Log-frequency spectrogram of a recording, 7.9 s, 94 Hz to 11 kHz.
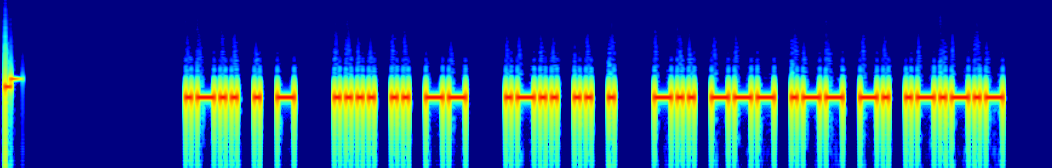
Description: Morse code, heard as a keyed tone, about 28 wpm, 700 Hz. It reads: LET HIM LIE DOWN.
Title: Sentences from Top 1600 Words 28wpm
